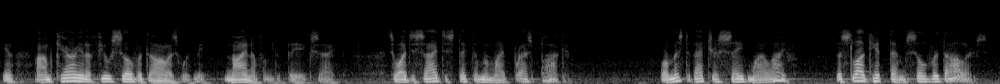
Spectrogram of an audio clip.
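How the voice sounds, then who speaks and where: A chatty, streetwise cab driver, played by a man in a 1940s radio drama. He talks in a low voice, slipping in "you know" as he goes. The sound is tinny, with a faint hiss from an old broadcast. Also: lively intonation, brisk, gravelly. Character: tough talking male cab driver, street-wise. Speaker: wounded taxi driver.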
